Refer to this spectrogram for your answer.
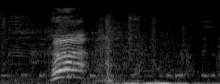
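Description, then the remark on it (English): A loud creak as a broken chair gives way and its back pulls loose, followed by a short clatter and some faint shuffling. “Yeah, the back comes out, and it's not good.”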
